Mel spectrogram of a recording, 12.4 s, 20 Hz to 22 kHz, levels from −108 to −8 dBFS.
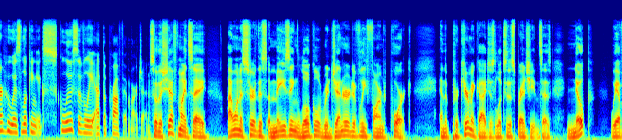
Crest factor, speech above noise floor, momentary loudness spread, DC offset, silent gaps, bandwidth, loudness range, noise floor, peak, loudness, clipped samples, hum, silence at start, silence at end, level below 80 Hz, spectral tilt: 18 dB; 26 dB; 9 LU; under 0.1%; none; 13.5 kHz; 4 LU; -54 dBFS; -10 dBFS; -29 LUFS; under 0.1%; none; 0 s; 0 s; -42 dBFS; -5.5 dB/octave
